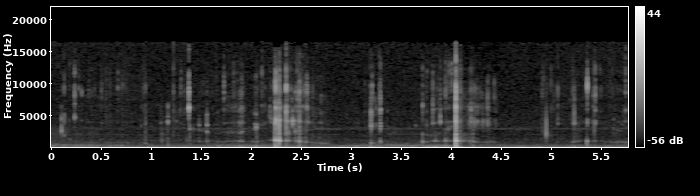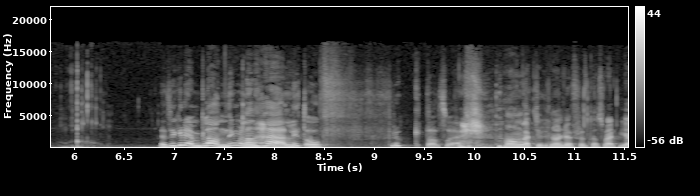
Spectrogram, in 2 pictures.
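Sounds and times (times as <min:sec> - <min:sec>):
chewing a mouthful of crunchy nuts: 0:00.0 - 0:06.8
speech: 0:06.9 - 0:11.5.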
